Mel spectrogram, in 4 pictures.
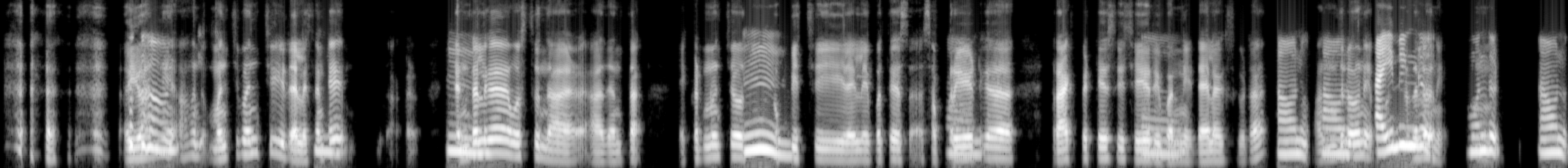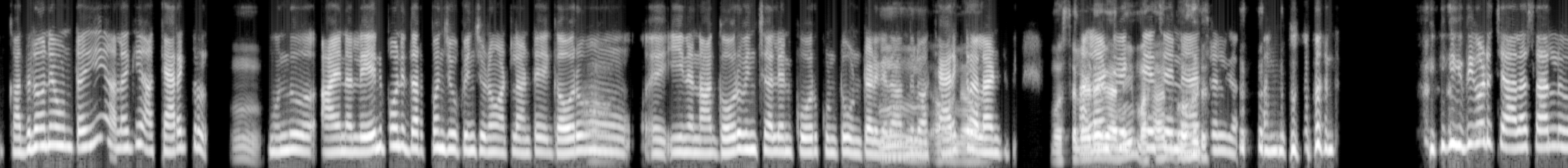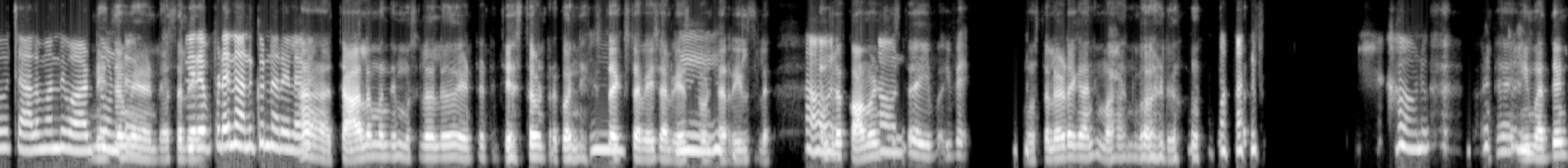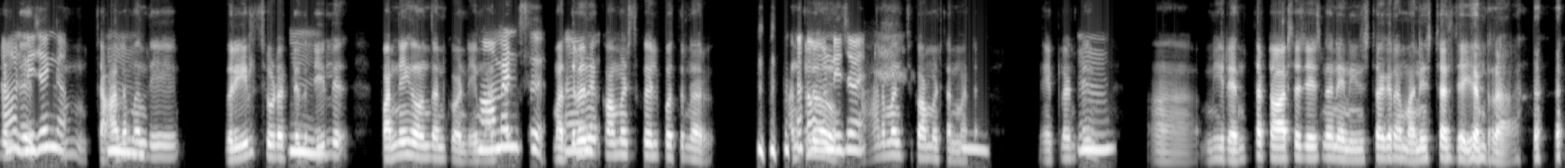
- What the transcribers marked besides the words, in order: chuckle; laughing while speaking: "అవును"; in English: "డైలా‌గ్స్"; tapping; in English: "జనరల్‌గా"; in English: "సెపరేట్‌గా ట్రాక్"; in English: "డైలాగ్స్"; in English: "క్యారెక్టర్"; in English: "క్యారెక్టర్"; in English: "నేచురల్‌గా"; laugh; laughing while speaking: "అవును. ఇదిగూడా చాలా సార్లు చాలా మంది వాడుతూ ఉంటారు. మీరెప్పుడైనా అనుకున్నారా ఇలాగ?"; other background noise; laughing while speaking: "చేస్తా ఉంటారు కొన్ని ఎక్స్‌ట్రా, ఎక్స్‌ట్రా వేషాలు వేస్తూ ఉంటారు రీల్స్‌లో"; in English: "ఎక్స్‌ట్రా, ఎక్స్‌ట్రా"; in English: "కామెంట్స్"; laughing while speaking: "మహాను"; laughing while speaking: "మహానుభావుడు"; throat clearing; in English: "రీల్స్"; in English: "ఫన్నీగా"; in English: "కామెంట్స్"; in English: "కామెంట్స్‌కి"; laughing while speaking: "అవును. నిజమే"; in English: "కామెంట్స్"; in English: "టార్చర్"; in English: "అన్‌ఇన్‌స్టాల్"; laugh
- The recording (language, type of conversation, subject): Telugu, podcast, సినిమాలోని ఏదైనా డైలాగ్ మీ జీవితాన్ని మార్చిందా? దాని గురించి చెప్పగలరా?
